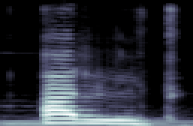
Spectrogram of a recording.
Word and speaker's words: Arlt: Entonces, satisfecho de ponerlo en un apuro al pedagogo, le dictaba: Arlt cargando la voz en la L.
